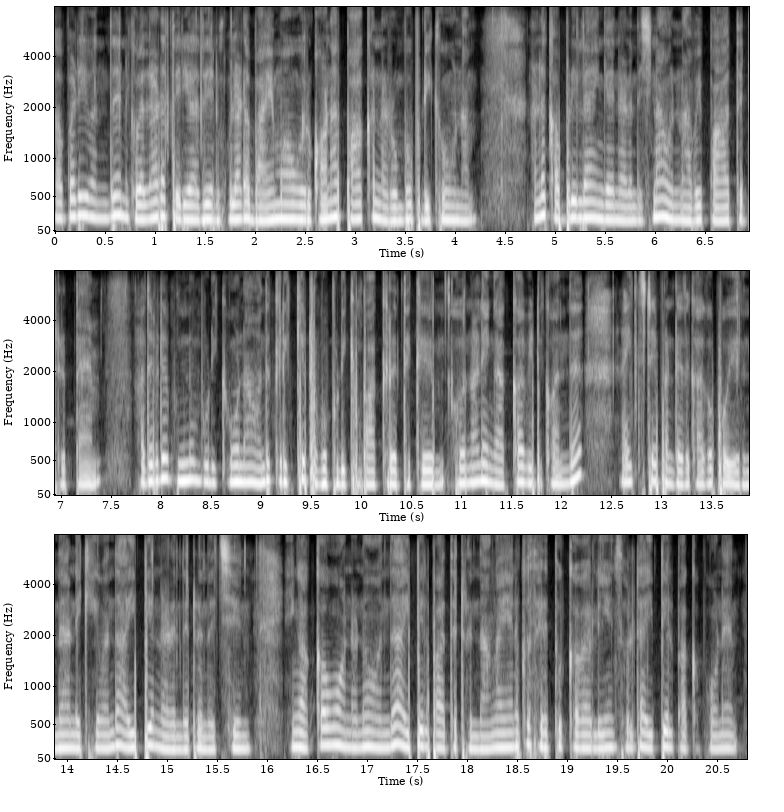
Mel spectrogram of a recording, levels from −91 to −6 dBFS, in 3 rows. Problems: none marked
